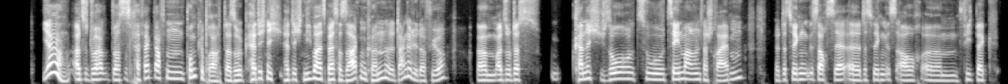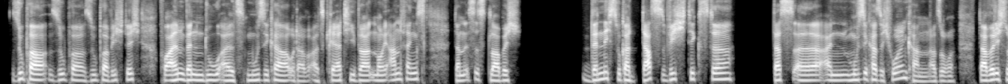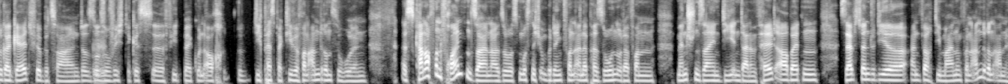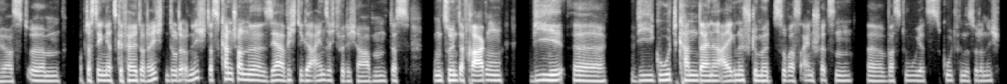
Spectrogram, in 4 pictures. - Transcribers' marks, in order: joyful: "Ja"
- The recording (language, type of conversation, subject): German, podcast, Was hat dir geholfen, Selbstzweifel zu überwinden?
